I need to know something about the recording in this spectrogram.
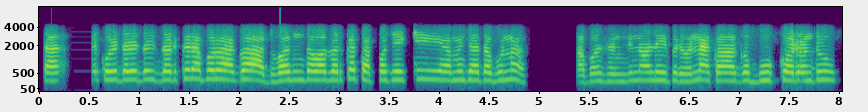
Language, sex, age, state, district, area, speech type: Odia, female, 18-30, Odisha, Rayagada, rural, conversation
